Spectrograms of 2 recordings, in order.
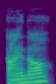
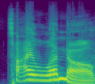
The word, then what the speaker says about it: Tylenol: TYNOL. WHAT? TYNOL? There's no There's no Tynol. Tylenol. There's another L word. No, red bell. He misses a syllable.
